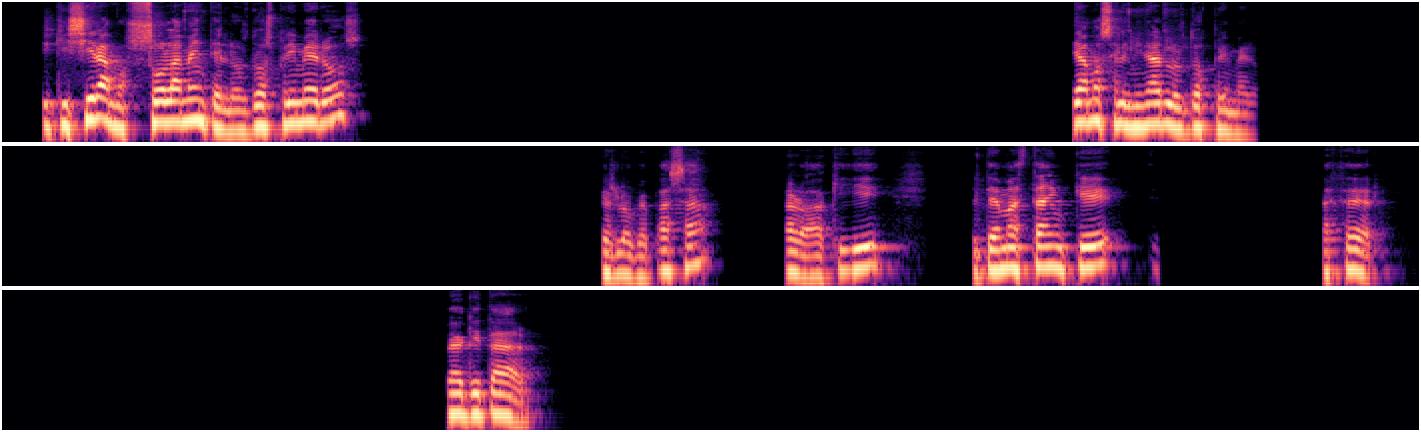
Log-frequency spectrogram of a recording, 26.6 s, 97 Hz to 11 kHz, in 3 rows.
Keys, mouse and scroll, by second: 0.0 super+l, 2.8-7.2 typing, 9.0-9.7 typing, 10.2 Escape, 11.5-12.3 typing, 14.3-14.6 typing, 16.9-18.6 typing, 19.8-20.7 typing, 22.9-25.1 typing, 25.5 ctrl+p, 25.9 Return.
